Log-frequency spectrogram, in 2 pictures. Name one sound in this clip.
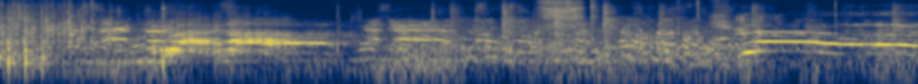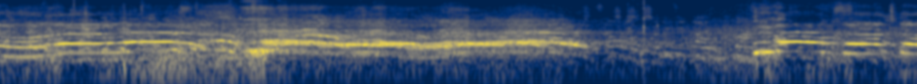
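Men shout to one another across an open outdoor pitch.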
